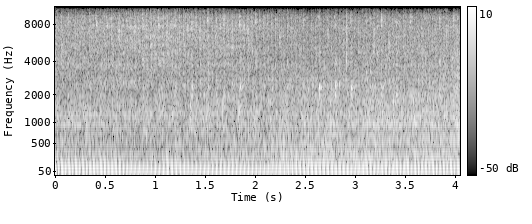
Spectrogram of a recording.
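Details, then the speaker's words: Small engine machine after sitting all winter, warmed up: steady, even low thump about three beats a second with no misses or knocks; healthy warm idle after it fired right up. "she just fired right up good old girl"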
